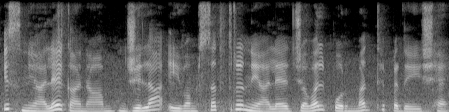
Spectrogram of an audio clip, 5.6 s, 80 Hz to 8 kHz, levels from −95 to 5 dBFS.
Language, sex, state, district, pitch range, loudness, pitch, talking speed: Hindi, female, Madhya Pradesh, Katni, 170-240 Hz, -16 LUFS, 190 Hz, 115 wpm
